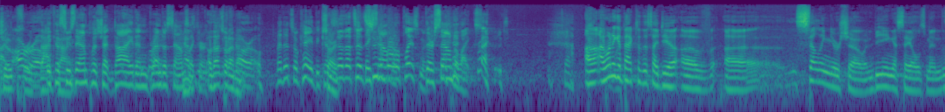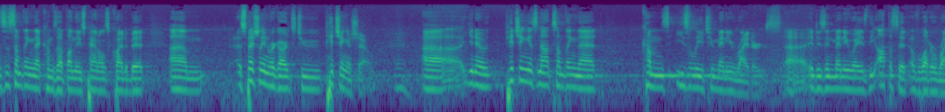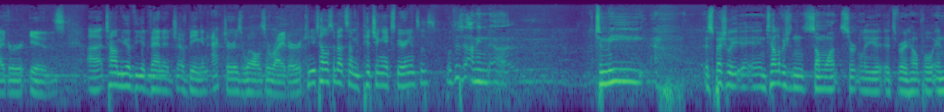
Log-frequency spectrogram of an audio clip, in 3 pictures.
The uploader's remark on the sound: Recorded live at the Nerdist space at Petco Park during San Diego ComicCon, on July 24, 2014.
